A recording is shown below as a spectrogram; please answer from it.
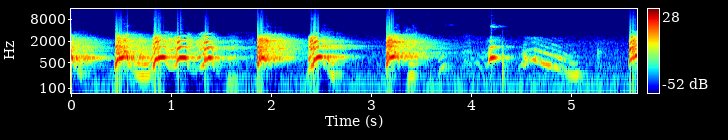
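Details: A coastal wolf barks loudly and repeatedly until a Wolamute wolfdog gives up a toy, mixed with the Wolamute's higher, wavering, happy whines and yips.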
